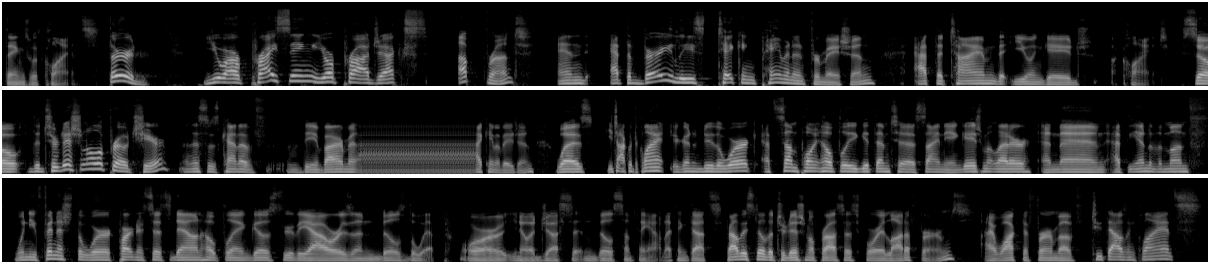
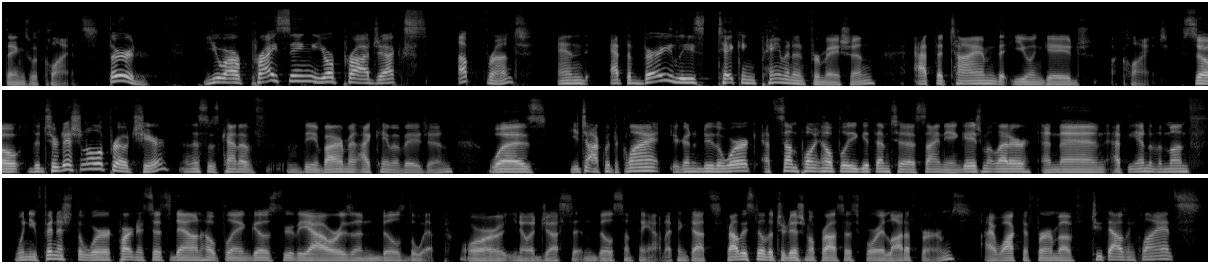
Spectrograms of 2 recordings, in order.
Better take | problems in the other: second | audio freezing; at 16 s for 1 s

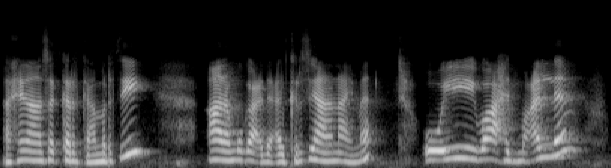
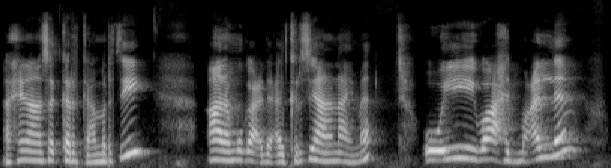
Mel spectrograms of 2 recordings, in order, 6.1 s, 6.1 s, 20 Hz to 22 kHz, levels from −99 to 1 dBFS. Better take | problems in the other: second | muffled; very; fading above 2.5 kHz

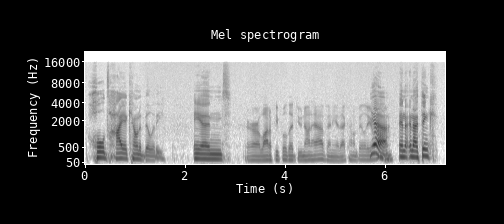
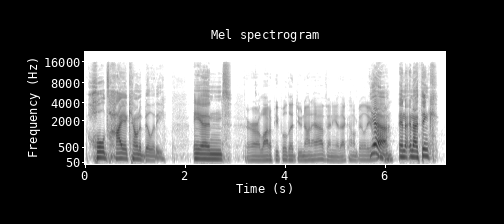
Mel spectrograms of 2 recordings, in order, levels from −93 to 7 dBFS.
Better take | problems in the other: second | hiss; faint; throughout; 25 dB below the speech

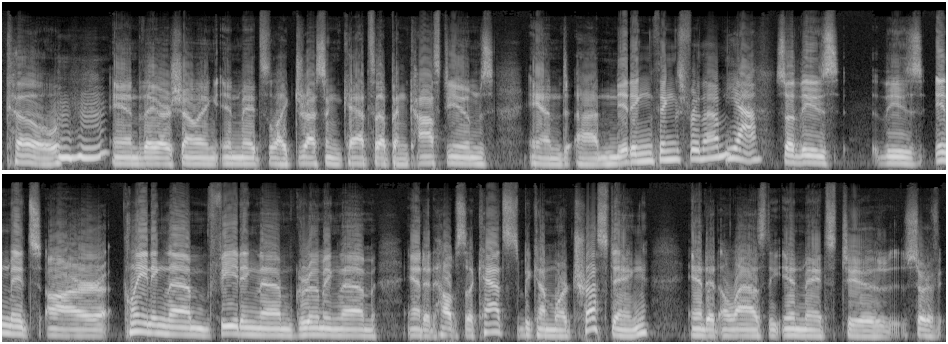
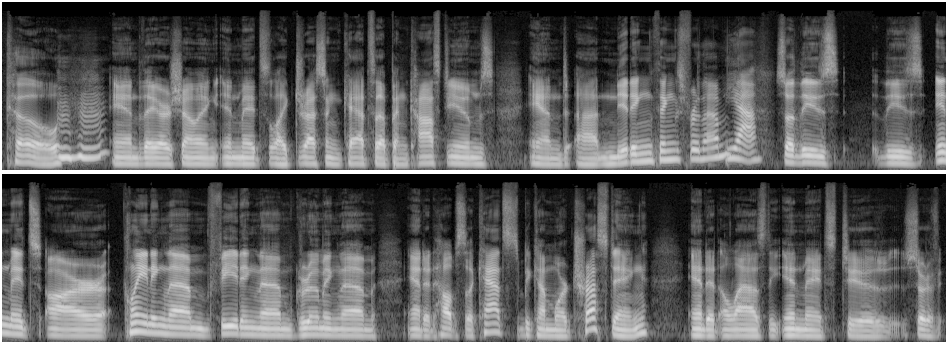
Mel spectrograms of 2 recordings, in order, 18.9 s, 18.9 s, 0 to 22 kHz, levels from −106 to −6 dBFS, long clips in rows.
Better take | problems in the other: second | distortion; slight; 10 dB below the speech

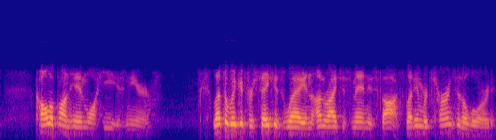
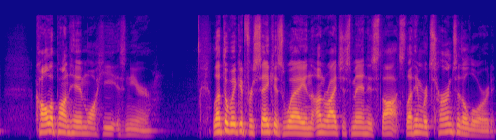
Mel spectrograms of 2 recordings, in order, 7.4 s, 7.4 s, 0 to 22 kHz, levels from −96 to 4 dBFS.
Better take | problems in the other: second | phone-call audio; poor line

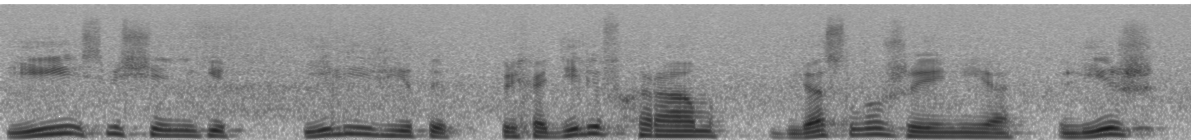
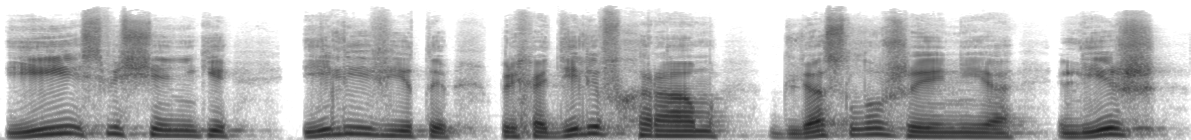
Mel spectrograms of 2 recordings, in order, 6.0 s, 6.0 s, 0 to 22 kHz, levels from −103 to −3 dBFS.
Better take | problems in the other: second | hiss; noticeable; throughout; 15 dB below the speech

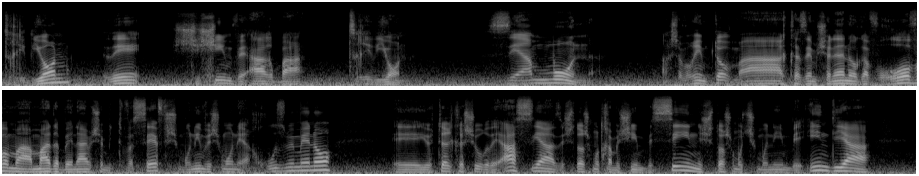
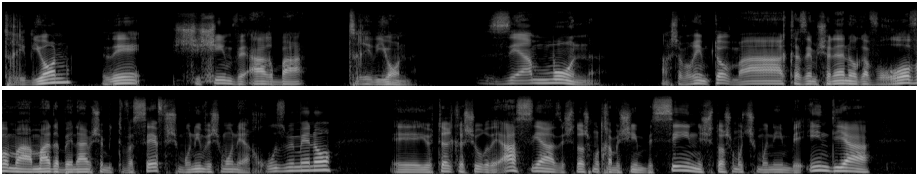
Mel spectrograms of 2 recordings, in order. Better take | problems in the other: second | low rumble; faint; throughout; 20 dB below the speech

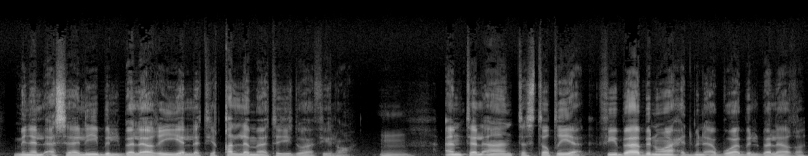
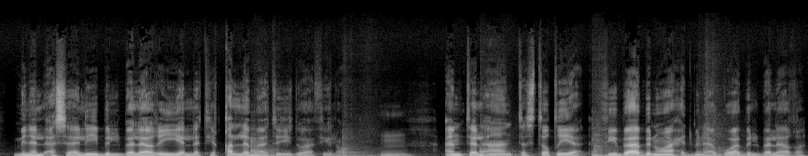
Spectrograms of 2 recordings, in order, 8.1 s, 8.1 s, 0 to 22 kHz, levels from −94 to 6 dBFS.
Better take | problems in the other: first | footsteps; noticeable; from 2.5 to 7.5 s; peak 9 dB below the speech

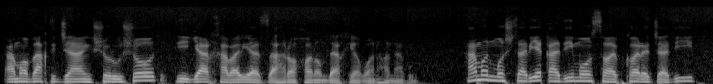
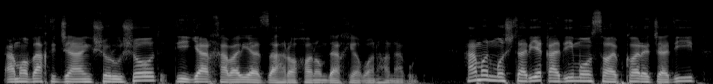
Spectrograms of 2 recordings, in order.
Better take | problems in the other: second | hiss; faint; throughout; 20 dB below the speech

